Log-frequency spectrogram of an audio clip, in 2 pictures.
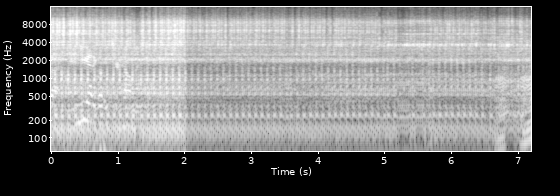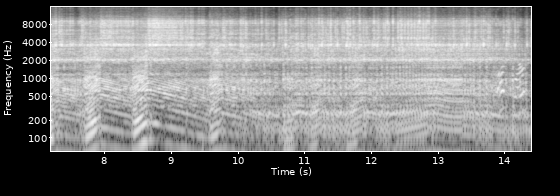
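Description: A 1974 Indian ME 100 motorcycle's small engine running nearby, a steady buzzing drone that drops slightly after a louder first couple of seconds and continues at an even level, with voices talking over it.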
